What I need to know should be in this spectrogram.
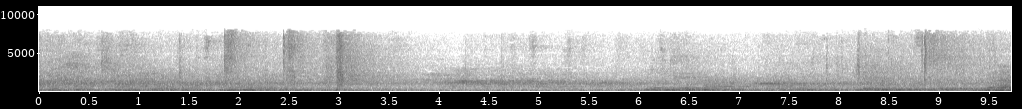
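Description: A sheet of paper rustles in hands.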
